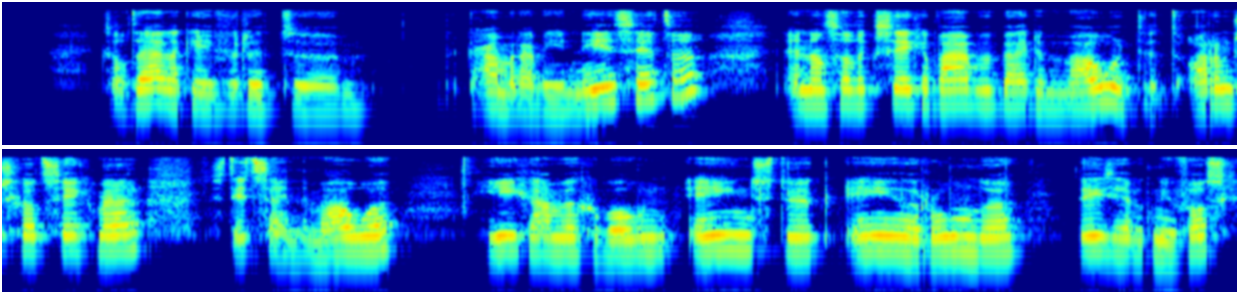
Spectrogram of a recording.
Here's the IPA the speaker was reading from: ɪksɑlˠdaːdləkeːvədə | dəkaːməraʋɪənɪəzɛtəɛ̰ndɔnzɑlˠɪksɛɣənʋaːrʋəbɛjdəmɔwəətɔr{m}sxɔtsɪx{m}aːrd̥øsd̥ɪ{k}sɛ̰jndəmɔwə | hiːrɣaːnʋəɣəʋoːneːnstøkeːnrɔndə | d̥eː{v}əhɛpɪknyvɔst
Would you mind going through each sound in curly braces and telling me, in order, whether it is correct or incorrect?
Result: correct, correct, incorrect: t, incorrect: z

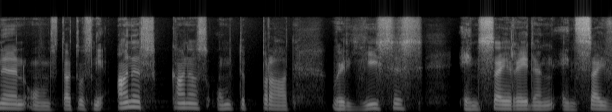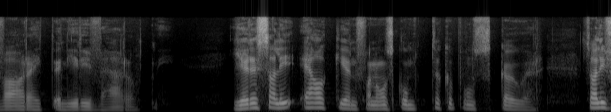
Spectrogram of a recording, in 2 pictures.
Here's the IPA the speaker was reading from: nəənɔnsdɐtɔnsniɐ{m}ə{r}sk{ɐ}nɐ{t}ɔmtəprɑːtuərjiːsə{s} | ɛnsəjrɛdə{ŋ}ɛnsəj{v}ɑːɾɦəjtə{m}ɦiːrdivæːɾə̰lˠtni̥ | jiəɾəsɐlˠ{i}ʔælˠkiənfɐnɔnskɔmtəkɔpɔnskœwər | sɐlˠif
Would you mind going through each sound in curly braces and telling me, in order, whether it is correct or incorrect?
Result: incorrect: n, correct, correct, incorrect: s, correct, correct, correct, incorrect: n, correct

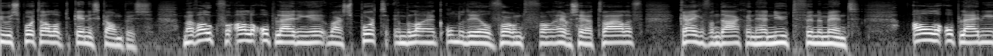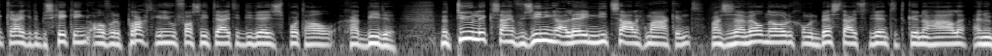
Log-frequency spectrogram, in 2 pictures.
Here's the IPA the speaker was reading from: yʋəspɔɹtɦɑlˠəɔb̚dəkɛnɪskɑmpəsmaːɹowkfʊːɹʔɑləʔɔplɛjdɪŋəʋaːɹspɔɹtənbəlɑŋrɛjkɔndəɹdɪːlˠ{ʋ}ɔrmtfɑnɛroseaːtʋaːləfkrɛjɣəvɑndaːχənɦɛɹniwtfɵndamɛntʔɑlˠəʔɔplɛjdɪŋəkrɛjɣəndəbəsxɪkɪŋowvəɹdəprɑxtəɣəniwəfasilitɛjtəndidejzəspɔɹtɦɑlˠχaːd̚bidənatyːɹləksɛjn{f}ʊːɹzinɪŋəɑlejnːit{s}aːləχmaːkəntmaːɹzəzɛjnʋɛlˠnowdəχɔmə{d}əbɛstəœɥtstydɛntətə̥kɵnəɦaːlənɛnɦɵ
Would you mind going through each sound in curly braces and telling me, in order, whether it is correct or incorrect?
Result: incorrect: v, incorrect: v, correct, correct

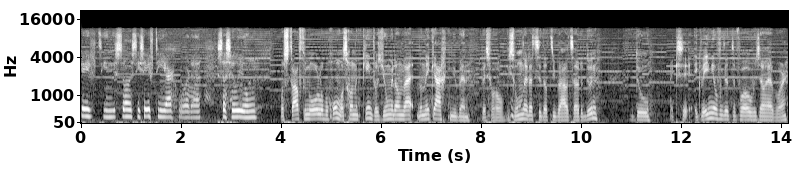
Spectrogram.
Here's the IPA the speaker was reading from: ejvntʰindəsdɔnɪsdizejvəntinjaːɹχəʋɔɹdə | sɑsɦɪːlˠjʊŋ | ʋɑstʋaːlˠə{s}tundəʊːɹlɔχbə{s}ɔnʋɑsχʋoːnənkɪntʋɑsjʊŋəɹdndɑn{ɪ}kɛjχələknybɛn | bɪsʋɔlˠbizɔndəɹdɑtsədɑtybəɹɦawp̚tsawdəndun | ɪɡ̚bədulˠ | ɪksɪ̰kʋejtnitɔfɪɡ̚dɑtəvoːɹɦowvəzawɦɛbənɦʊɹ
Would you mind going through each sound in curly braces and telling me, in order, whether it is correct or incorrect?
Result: incorrect: f, incorrect: χ, correct

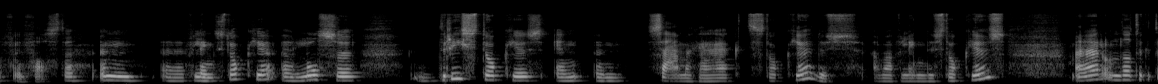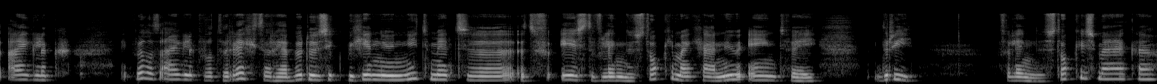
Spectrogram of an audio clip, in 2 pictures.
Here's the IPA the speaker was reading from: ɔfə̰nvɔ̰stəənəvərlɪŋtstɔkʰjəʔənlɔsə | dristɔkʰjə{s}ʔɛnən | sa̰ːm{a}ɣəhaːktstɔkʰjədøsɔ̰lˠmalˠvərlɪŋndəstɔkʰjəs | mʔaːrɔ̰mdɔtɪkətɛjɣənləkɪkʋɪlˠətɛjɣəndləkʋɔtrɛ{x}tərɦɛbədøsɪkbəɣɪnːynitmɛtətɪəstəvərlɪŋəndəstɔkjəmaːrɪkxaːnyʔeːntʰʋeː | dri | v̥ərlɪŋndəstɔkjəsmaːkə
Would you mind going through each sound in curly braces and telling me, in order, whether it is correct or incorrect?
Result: correct, incorrect: ə, correct

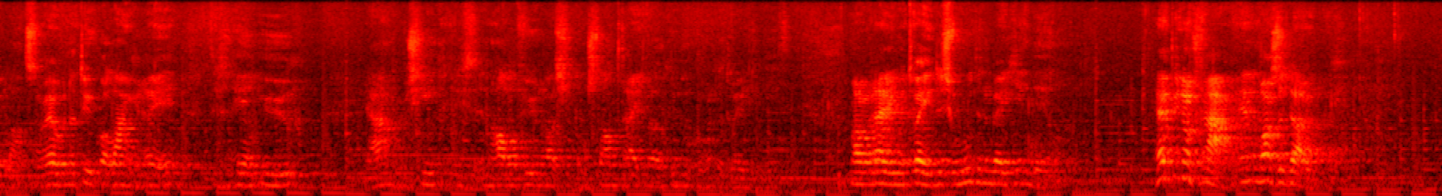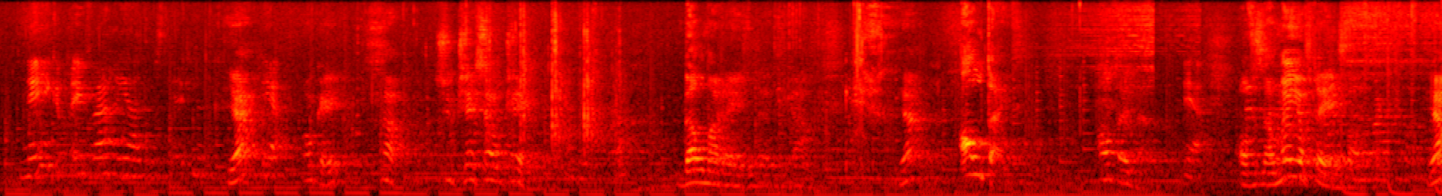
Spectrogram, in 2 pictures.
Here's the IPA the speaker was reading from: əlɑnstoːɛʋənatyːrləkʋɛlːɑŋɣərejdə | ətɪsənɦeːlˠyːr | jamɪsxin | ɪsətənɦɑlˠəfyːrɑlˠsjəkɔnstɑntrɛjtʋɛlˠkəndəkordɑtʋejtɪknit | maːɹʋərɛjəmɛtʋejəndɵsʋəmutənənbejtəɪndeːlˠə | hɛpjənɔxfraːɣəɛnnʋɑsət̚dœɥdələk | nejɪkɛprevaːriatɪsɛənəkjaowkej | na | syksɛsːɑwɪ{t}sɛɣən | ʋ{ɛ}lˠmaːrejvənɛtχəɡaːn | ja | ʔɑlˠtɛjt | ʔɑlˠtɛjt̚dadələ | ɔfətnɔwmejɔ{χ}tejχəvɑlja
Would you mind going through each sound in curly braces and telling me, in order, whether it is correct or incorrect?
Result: incorrect: k, correct, incorrect: f

